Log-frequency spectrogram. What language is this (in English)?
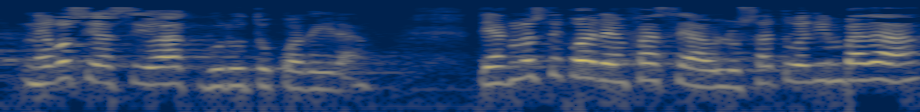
Basque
